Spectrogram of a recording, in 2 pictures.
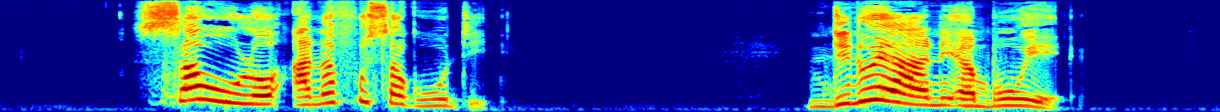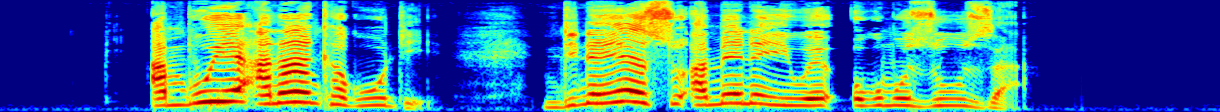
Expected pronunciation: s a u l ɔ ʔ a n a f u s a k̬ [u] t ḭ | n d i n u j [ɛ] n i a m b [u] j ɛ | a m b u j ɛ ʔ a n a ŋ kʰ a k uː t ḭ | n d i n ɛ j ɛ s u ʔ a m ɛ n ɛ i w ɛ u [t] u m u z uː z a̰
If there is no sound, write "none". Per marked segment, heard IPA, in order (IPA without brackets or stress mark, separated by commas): uː, a, uː, k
